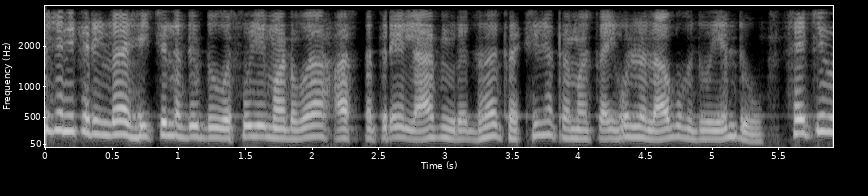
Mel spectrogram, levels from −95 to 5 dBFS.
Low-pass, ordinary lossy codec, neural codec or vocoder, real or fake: 3.6 kHz; none; codec, 24 kHz, 1 kbps, SNAC; fake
